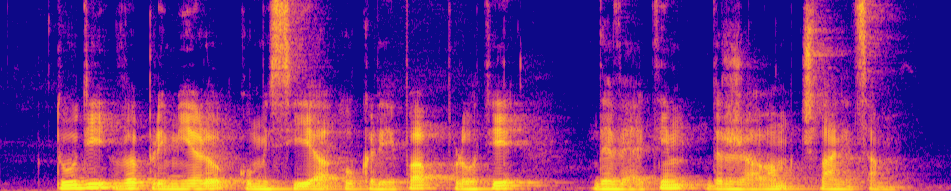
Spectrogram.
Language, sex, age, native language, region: Slovenian, male, 60+, Slovenian, Posavska region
